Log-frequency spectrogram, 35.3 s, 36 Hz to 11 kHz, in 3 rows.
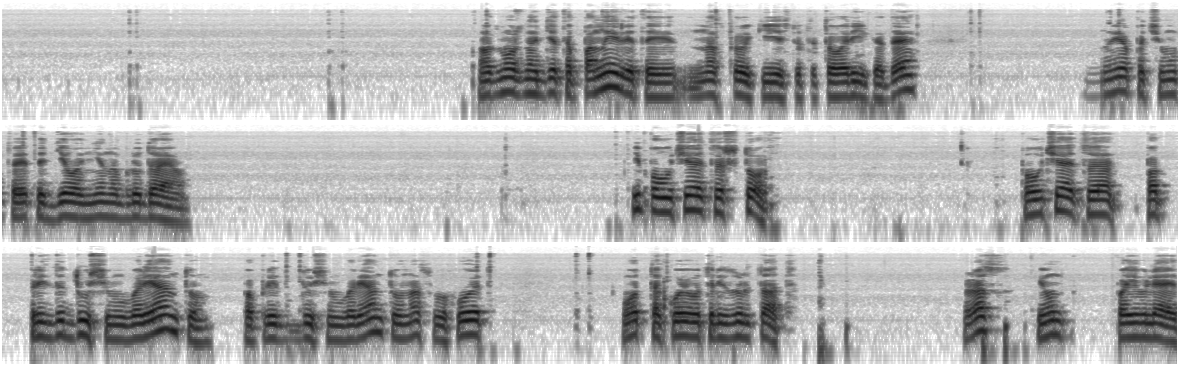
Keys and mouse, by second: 1.2 click, 3.2 click, 4.7 click, 7.1 click, 9.7 click, 11.9 click, 17.8-26.0 drag, 26.3-29.6 drag, 31.6 space, 33.4 space, 34.6-35.2 drag.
